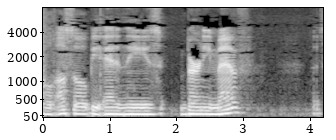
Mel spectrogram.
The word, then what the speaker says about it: Bernie Mev: And I will also be adding these Bernie Mev.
